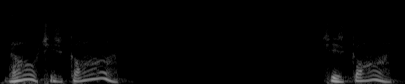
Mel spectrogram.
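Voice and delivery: slow, very soft and grave; hushed grief. Real, not acted. Widower telling church his wife had died, hushed and slow. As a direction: let it fall nearly to nothing.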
